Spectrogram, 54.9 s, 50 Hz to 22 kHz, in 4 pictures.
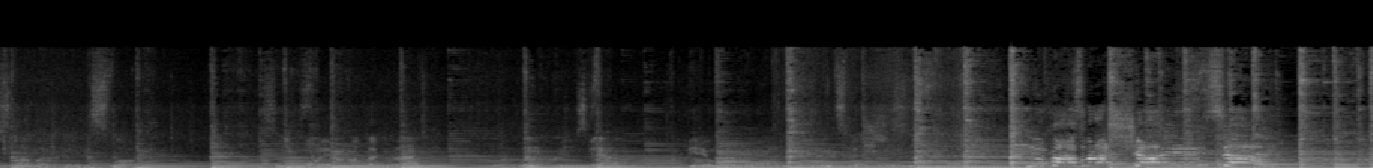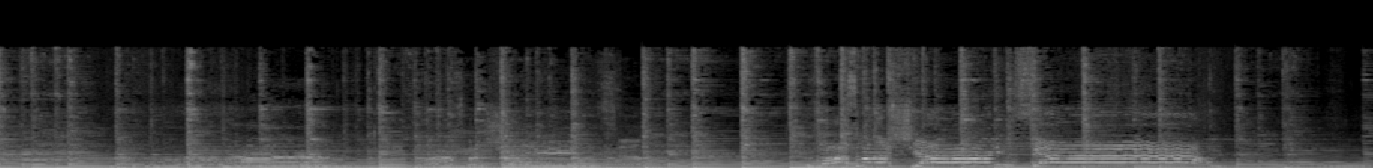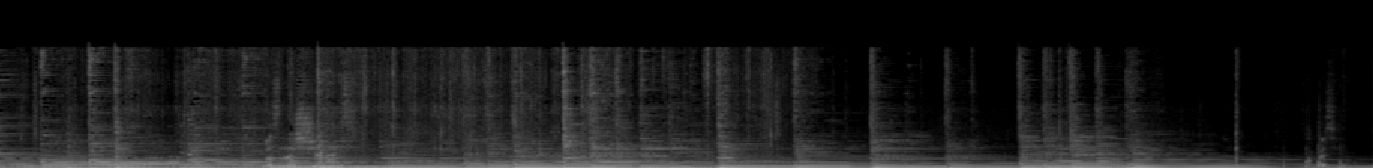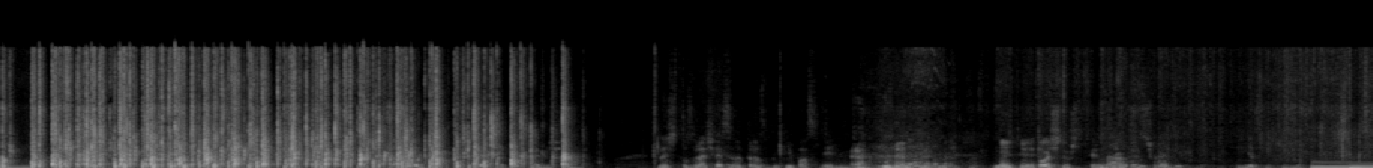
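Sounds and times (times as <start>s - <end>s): acoustic guitar strumming: 0.0s - 41.2s, 54.4s - 54.9s
person singing long wavering notes: 27.8s - 31.6s.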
